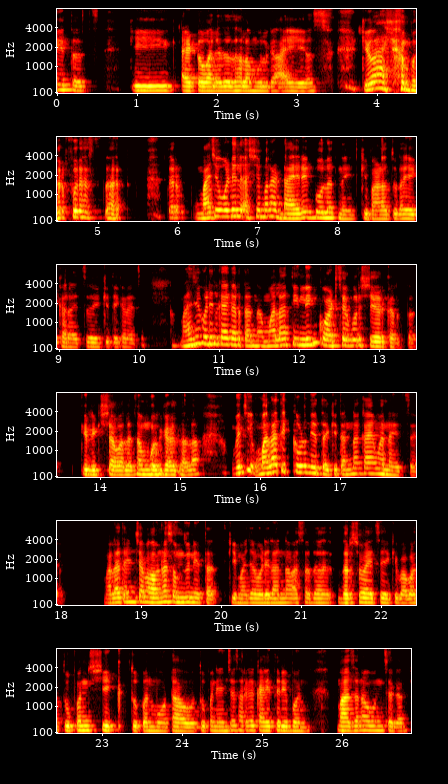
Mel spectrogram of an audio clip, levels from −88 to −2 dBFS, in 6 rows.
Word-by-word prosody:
येतंच, 155 -4 -4 0.4
की 155 0 +4 0.2
ऑटोवाल्याचा 145 0 +4
झाला 150 -1 +2
मुलगा 145 0 -4
आय-ए-एस 140 0 -3 0.5
किंवा 210 +6 +4
अशा 220 0 +3
भरपूर 185 +5 +3
असतात. 195 0 -4 0.6
तर 190 +1 -4 0.3
माझे 180 +7 +2
वडील 225 0 +4
असे 195 +4 -4
मला 225 +1 0
डायरेक्ट 165 +4 +2
बोलत 180 -1 +1
नाहीत, 145 -3 -6
की 155 - -4
बाळा 145 -1 -2
तुला 155 -1 -4
हे 150 - +2
करायचंय 145 -1 -5
की 155 - -8
ते 145 - -7
करायचं. 145 +7 -13 0.5
माझे 200 +8 +1
वडील 245 -1 +1
काय 225 -1 +3
करतात 210 -4 -1
ना, 170 -1 -3
मला 195 +4 0
ती 215 -2 -1
लिंक 240 +9 +2
WhatsAppवर 190 +1 +1
शेअर 160 -1 +4
करतात. 140 -1 -12 0.3
की 160 - +5
रिक्षावाल्याचा 150 0 +1
मुलगा 160 0 +3
झाला. 150 +2 -2 0.4
म्हणजे 205 -3 +3
मला 200 +6 +6
ते - - +1
कळून 230 -2 +3
येतं 200 -4 +2
की 160 - -2
त्यांना 160 +3 -4
काय 190 0 0
म्हणायचं 150 -7 -3
आहे. - - -15 0.6
मला 150 +3 0
त्यांच्या 175 +2 -1
भावना 165 +2 +4
समजून 170 -2 0
येतात 155 -1 -4 0.2
की - - -4
माझ्या 145 +1 -4
वडिलांना 145 +1 0
असं 150 0 -6
द 150 -1 -2 0.2
दर्शवायचं 150 +1 +2
आहे, 145 - 0
की 155 - -7
बाबा 145 0 -1
तू - - +6
पण 160 0 +2
शिक, 160 -1 +1 0.2
तू 155 - +1
पण 145 0 0
मोठा 145 +1 -3
हो. 135 -1 +1
तू 150 - -2
पण 150 0 -7
ह्यांच्यासारखं 160 +2 -4
काहीतरी 150 0 +1
बन. 145 -1 -2 0.4
माझं 150 +1 +4
नाव 160 -1 -2
उंच 155 0 -5
कर. 140 -1 -3
155 Hz, 180 wpm, -27 LUFS, 150-180 Hz, 0.6 s, मला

